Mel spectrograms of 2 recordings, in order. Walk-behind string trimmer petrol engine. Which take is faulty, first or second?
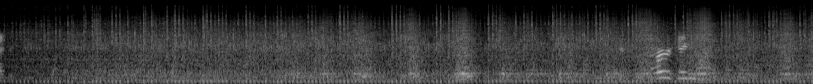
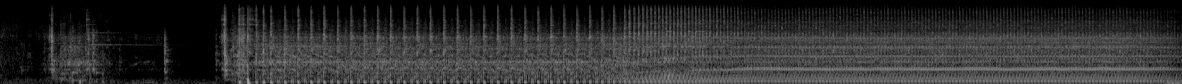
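first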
